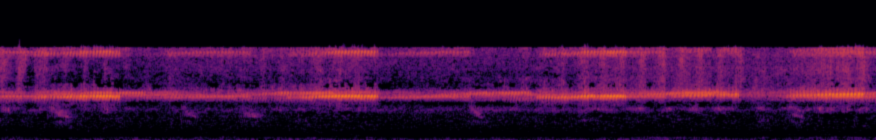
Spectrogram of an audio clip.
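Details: Pre-evening summer chorus of crickets and other small creatures in nature near purple flowers: continuous very high trilling in long bursts that start and stop sharply, with faint higher chirps and low ambient rumble beneath.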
